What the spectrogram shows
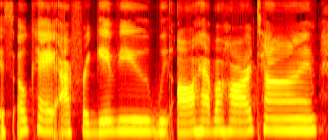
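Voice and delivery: normal talking voice

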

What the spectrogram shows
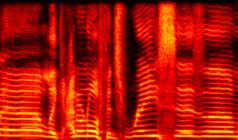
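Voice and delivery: high, slow, hesitant hedging voice.

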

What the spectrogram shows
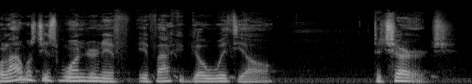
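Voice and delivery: ordinary talk, nothing marked

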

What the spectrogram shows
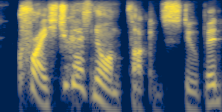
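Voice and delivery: riled-up angry outburst with swooping pitch. Retelling how Bill Burr reacts to scripted ads: imitating Bill Burr getting mad. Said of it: "he gets so mad. He goes".

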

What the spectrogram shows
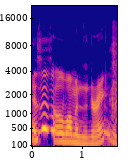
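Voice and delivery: loud voice with wildly swinging pitch. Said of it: "That is the worst Bill Cosby".

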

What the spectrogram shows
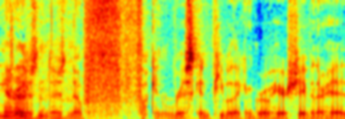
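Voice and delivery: resentful, bitter, very hushed mutter. Complaining about people who can grow hair shaving their heads: bitter tone. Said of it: "you sound so bitter right now".

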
